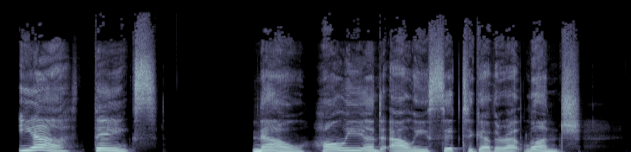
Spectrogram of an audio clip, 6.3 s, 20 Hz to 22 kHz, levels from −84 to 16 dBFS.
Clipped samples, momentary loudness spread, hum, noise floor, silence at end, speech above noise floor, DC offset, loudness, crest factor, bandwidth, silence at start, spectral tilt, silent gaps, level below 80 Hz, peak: under 0.1%; 7 LU; none; under -90 dBFS; 0.5 s; over 76 dB; under 0.1%; -14 LUFS; 14 dB; over 20 kHz; 0.2 s; -3 dB/octave; none; -62 dBFS; 0 dBFS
